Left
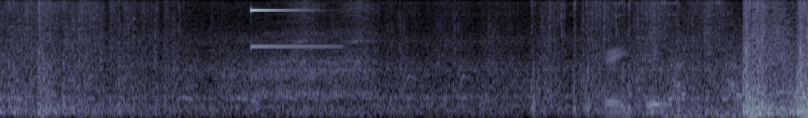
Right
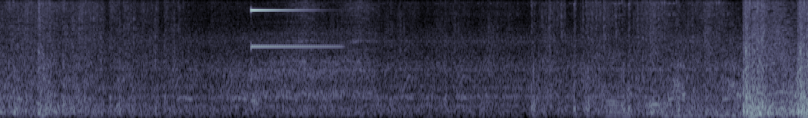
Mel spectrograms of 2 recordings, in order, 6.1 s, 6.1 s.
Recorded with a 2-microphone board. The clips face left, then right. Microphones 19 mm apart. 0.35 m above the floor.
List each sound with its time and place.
1.9 s a bell: 25° right (ahead or behind)
4.5 s a man speaking: 45° left (ahead or behind)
